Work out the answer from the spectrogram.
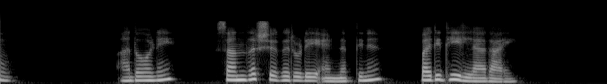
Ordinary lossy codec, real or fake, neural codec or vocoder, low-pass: none; fake; codec, 16 kHz, about 1 kbps, DyCAST, with the encoder's durations; none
